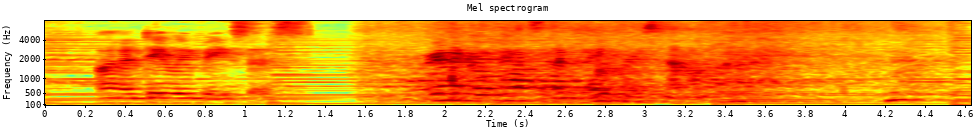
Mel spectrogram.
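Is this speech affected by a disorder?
No.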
